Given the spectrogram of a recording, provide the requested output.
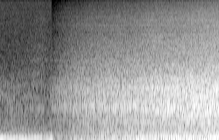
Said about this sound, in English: Yeah, this is it. Burtner and Holcomb. You know, it's strange pretending that I'm at an intersection using pre-recorded background noise and taking some of the low end out of the vocal mic to make it seem like I'm actually recording on the street.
